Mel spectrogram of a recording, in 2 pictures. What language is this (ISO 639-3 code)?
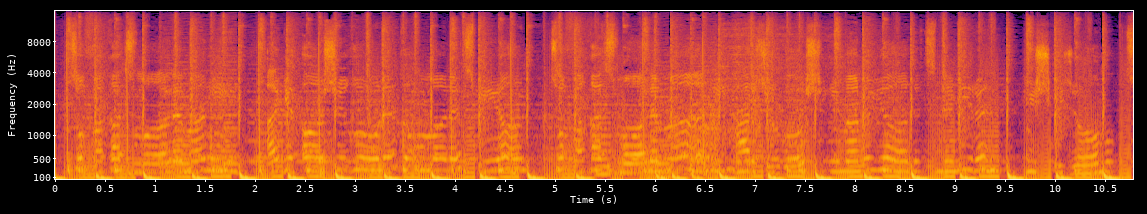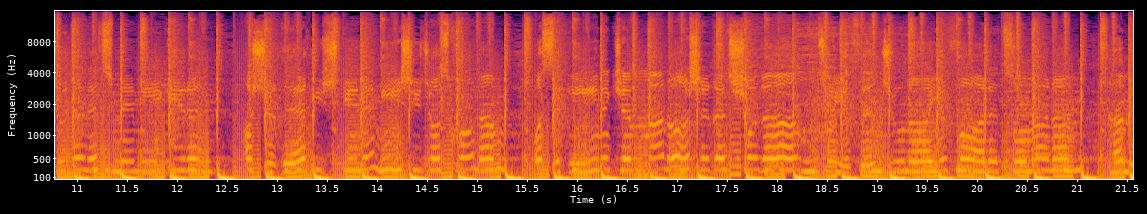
fas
